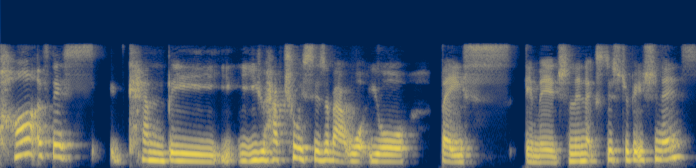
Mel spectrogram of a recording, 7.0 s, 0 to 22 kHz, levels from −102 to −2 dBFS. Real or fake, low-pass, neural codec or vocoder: fake; 7.2 kHz; codec, 16 kHz in and 24 kHz out, 1 kbps, XY-Tokenizer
